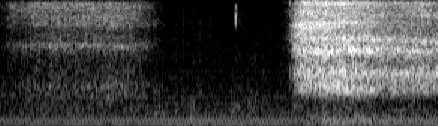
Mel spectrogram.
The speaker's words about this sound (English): So we could take a deep breath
